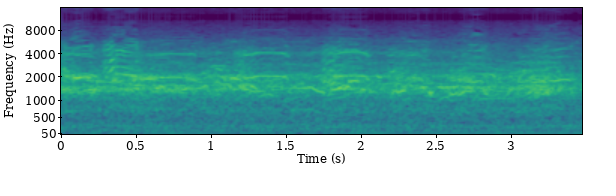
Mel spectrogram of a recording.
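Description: Many gulls call at once in a loud, continuous chorus of harsh, nasal, overlapping squawks with a few higher yelps rising above the din.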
